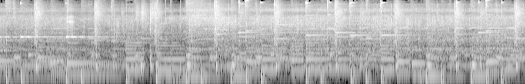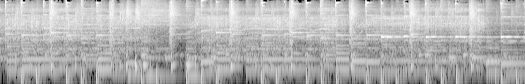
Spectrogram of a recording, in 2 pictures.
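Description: Background music with a steady beat and a stepping melody.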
